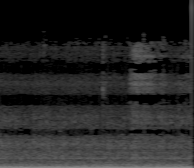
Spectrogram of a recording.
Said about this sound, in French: Surtout que là, je vais démarrer un ventilateur. Alors, un, deux, trois, Et voilà. Le ventilateur est démarré.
